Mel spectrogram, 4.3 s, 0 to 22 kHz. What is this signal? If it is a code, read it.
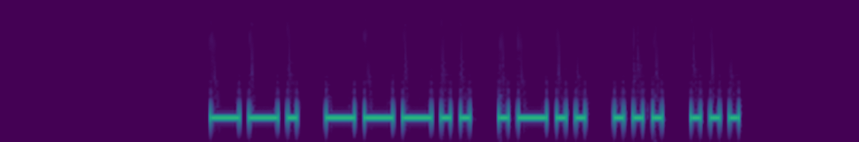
Morse code, heard as a keyed tone, about 25 wpm, 700 Hz. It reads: G8LSS
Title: DXCC-100 Call Signs - 5 Characters - 25wpm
